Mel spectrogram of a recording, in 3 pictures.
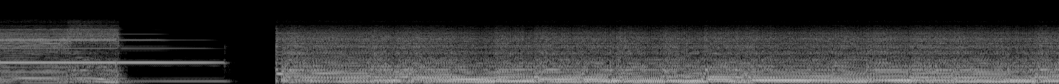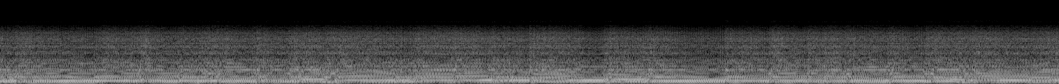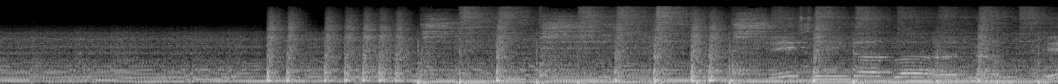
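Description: Stoner-rock music: one heavy track ends about two seconds in, and after a brief silence a distorted electric guitar riff starts. Drums come in with hard hits near the end.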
